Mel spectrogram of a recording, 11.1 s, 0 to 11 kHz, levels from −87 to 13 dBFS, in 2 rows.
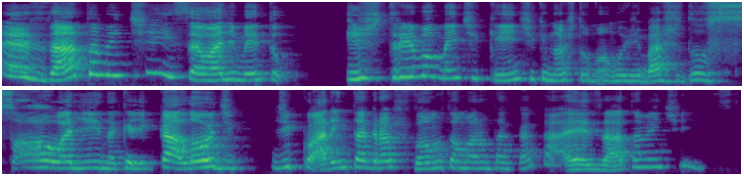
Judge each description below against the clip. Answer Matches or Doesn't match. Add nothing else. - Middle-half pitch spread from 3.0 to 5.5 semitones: Matches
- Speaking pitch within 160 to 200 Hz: Doesn't match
